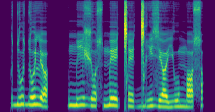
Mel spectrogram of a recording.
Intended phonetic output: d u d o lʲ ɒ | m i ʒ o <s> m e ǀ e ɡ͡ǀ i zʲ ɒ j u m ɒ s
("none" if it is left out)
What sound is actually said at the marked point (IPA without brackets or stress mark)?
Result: s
